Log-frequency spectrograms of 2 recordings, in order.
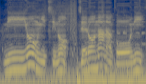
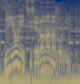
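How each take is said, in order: First: The digits two and five are stretched to two beats. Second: The digits two and five are said short. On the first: "한 글자로 되어 있는 숫자를 두 박자로 느려서 읽은" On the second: "아마 그냥 평범하게 읽으실 거예요"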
